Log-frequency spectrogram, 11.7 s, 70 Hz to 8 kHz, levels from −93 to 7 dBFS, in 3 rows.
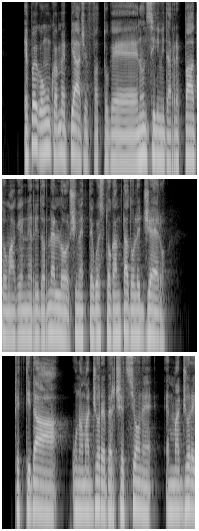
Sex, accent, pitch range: male, native, 100-115 Hz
